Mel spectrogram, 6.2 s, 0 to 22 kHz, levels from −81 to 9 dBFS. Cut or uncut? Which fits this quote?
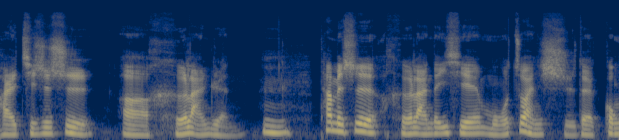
cut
